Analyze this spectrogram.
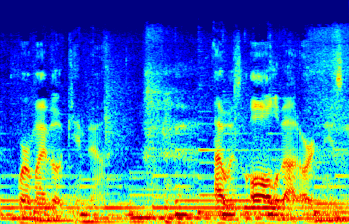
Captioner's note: chuckles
